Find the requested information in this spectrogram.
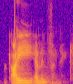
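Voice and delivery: secret whisper of the realization. Shown as a demonstration. Teacher whispers the truth to her students, whispered. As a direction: breathe it like a secret.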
